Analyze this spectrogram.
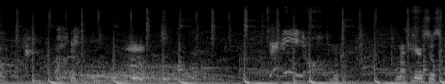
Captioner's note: people groaning; upbeat music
